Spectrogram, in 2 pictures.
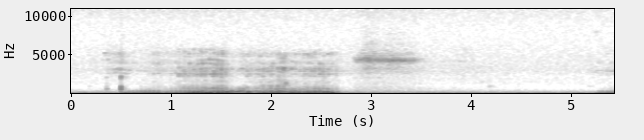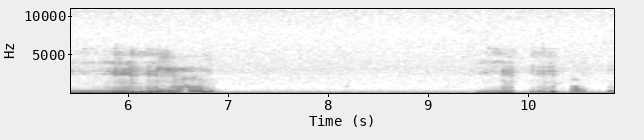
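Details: Female dog snoring loudly while asleep right next to the listener's ears: slow, deep, fluttering snores, three rumbling breaths with quiet pauses between them; snoring.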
